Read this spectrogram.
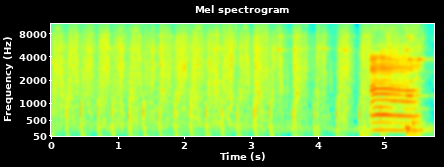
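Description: Footsteps patter quickly in a video game.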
